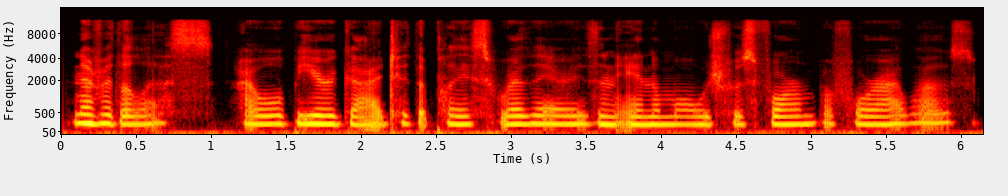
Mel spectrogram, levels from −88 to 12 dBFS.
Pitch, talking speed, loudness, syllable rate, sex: 205 Hz, 195 wpm, -21 LUFS, 5.5 syllables/s, female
